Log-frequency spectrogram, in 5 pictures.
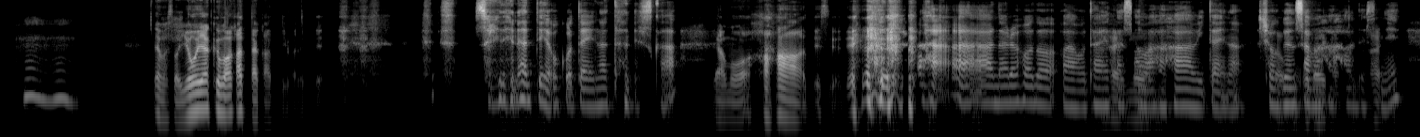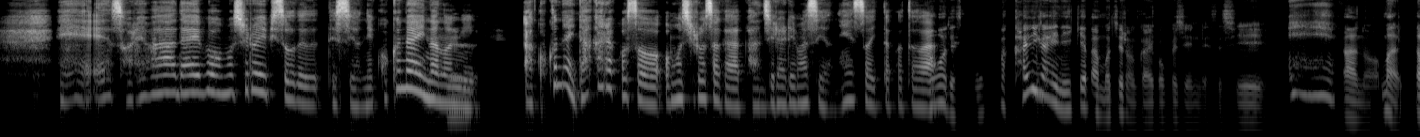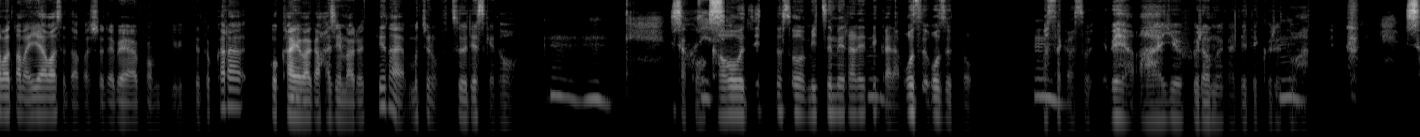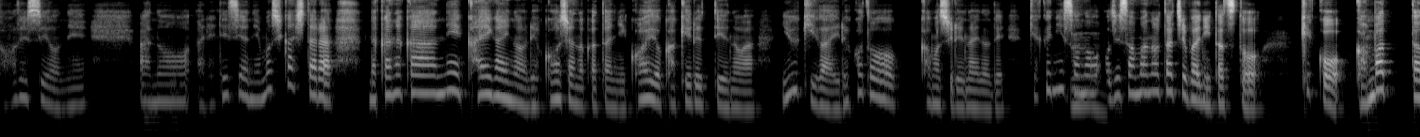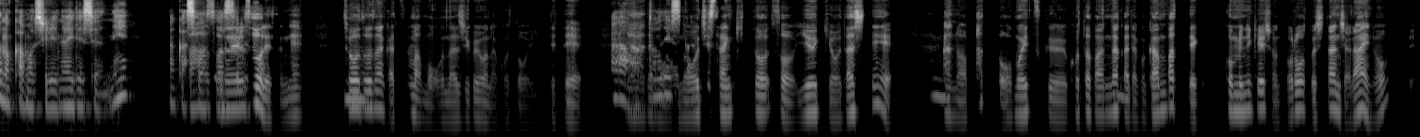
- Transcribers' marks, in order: tapping; chuckle; laugh; "お代官様" said as "おだいかさま"; chuckle; put-on voice: "Where are you from?"; in English: "Where are you from?"; in English: "ウェア、アーユーフロム？"; chuckle
- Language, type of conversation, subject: Japanese, podcast, 旅先で出会った面白い人について、どんなエピソードがありますか？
